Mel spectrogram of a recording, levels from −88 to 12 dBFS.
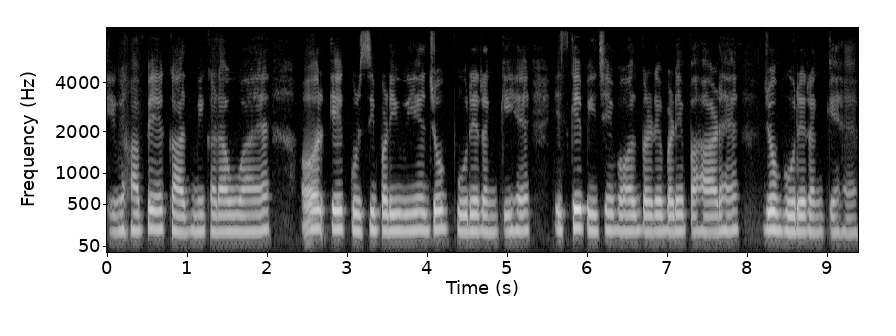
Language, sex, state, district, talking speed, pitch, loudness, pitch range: Hindi, female, Uttar Pradesh, Etah, 190 wpm, 185 Hz, -16 LUFS, 180-195 Hz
